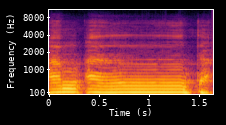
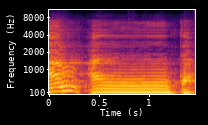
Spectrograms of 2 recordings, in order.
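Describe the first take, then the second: Both takes have the same delivery.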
